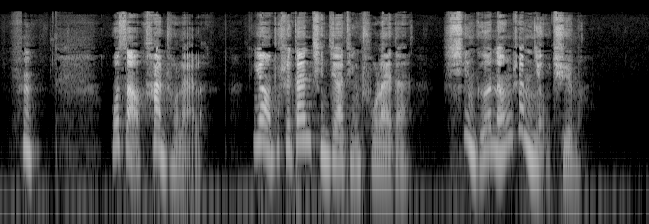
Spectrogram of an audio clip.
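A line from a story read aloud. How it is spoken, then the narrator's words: Cold sneer. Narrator (Chinese): 佳期冷冷一笑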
